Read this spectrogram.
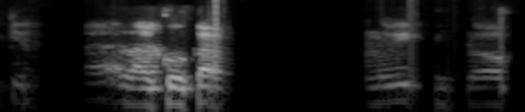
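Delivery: choppy, cutting-out connection; breaking up space radio. Real, not acted. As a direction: voice dropping out on a call.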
